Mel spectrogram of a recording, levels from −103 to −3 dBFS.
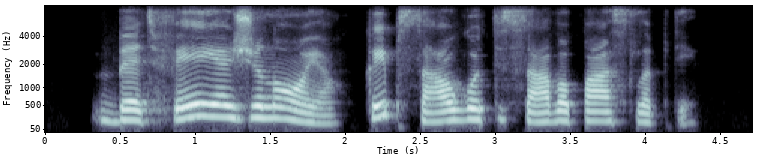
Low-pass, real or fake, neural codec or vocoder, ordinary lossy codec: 7.2 kHz; real; none; Opus, 32 kbps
